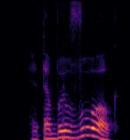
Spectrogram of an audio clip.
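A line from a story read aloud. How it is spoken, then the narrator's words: Shout. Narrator (Russian): крикнула она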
